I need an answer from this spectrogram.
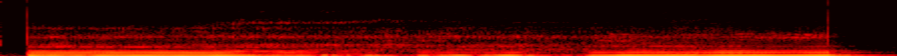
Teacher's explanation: we heard quite a breathy voice with some rough sound at the end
